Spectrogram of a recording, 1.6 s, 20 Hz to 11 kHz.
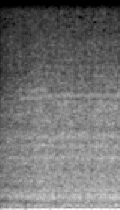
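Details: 1981 Chevrolet K5 Blazer V8 at idle with slight throttle, new battery: a deep, steady, even rumble with no knocks. Occasional belt squeal comes from pulleys that were painted over. Runs healthy.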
